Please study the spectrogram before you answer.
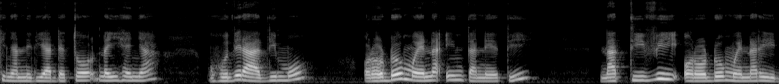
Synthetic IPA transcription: keɲaneɾiadɛtɔnaiɦɛɲa | ɣoɦoðeɾaðimoː | ɾɔdoːmwɛnaʔintanɛti | nativiʔɔɾɔːdoːmwɛnaɾe

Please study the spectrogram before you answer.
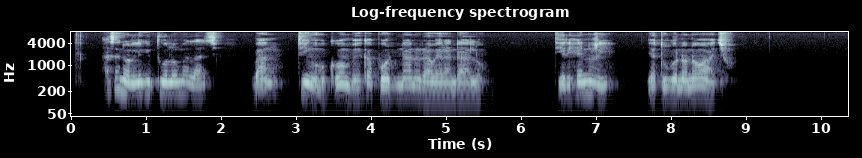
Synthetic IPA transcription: asɛnɔnlɪɡɪt̪wolomalat͡ʃ | ba̰ŋ | tiŋookʰombekapod̚nanɾawɛɾandalɔ | tjeɾiɦenɾi | d͡ʒatuɡonɔnɔwat͡ʃɔ̥

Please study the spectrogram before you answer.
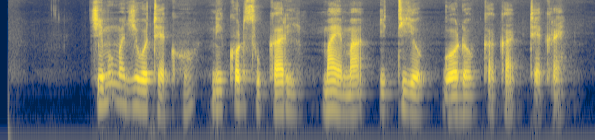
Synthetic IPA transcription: t͡ʃimumad͡ʒiwɔtʰɛkʰɔ | nikɔdsukʰaɾi | maɛmaitijo | ɡɔdɔkʰa̰kʰa̰tʰɛkɾɛ̰

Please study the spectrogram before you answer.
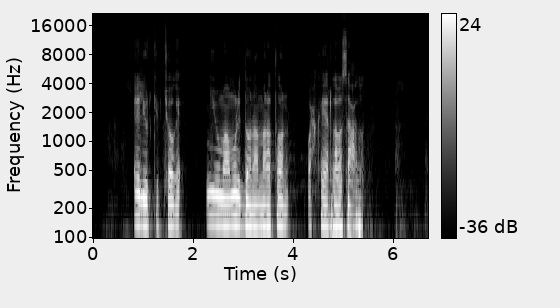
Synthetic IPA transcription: ʔɛljudkʰɪbt͡ʃɔːɣɛ | mɪjuːmaːmʊlɪd̪ɔːnaːmɐɾɐθɔːn | wɑħkʰɐjɐrlɐβɐsaːʕɑðɔːd̪̥̚

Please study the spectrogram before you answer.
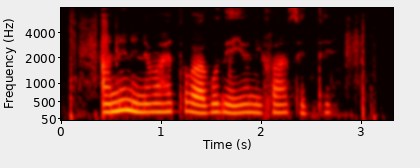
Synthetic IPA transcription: aneninemaɦetoɣaɡoðiejonifasitʰe

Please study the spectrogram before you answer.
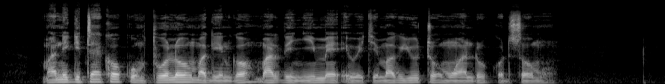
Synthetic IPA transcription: mʔanɪɡɪtɛkɔkwomt̪wolomaɡɪnɡɔmard̪ɪɲimeʔewet͡ʃemaɡjutomwandukɔdsomo̰

